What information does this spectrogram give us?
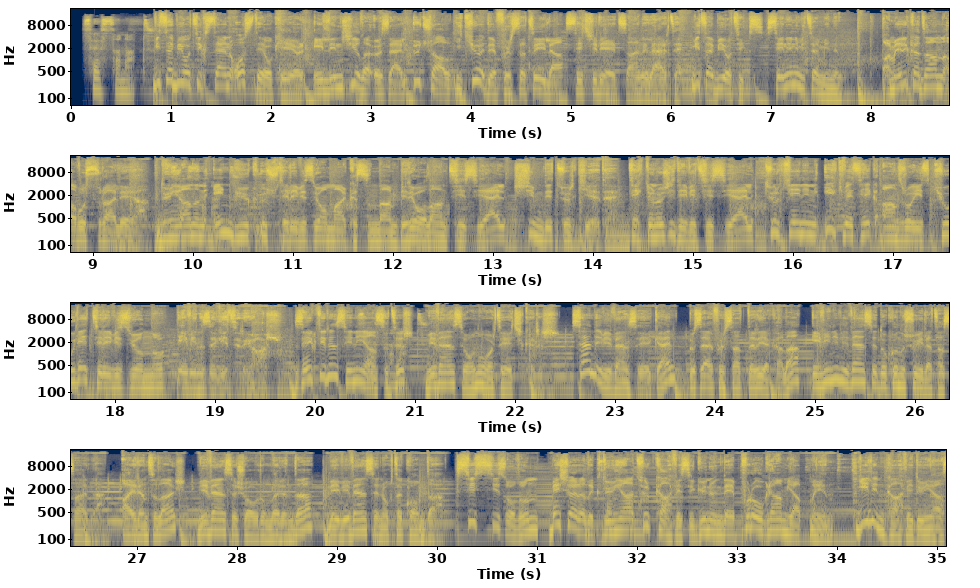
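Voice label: Turkish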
